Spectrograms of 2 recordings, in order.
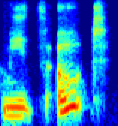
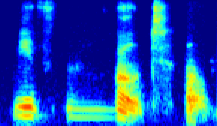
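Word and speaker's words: מִצְווֹת: So it's not mitzot, mitzvot. Same idea here. We have mitz, vo, and then we have that I ending, mitzvotai.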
